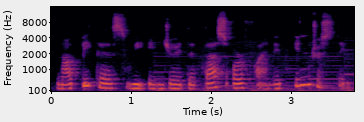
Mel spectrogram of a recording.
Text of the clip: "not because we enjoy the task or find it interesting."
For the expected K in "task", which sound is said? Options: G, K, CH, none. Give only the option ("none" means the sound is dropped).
none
